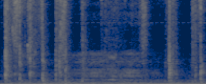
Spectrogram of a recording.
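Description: Tarot cards are shuffled and drawn close up, with quick papery riffles and flicks in bursts, fairly quiet, with no voice over them.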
